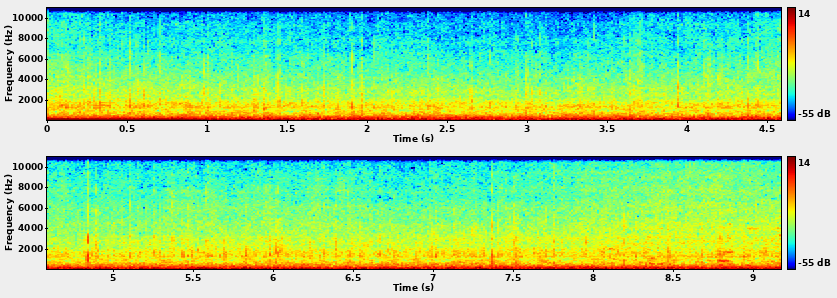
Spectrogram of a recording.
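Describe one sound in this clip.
Footsteps splash on a wet pavement.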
